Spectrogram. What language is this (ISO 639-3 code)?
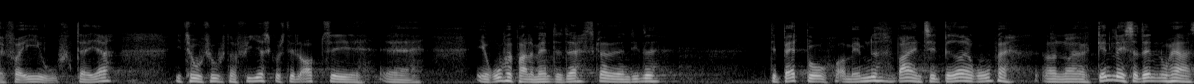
dan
